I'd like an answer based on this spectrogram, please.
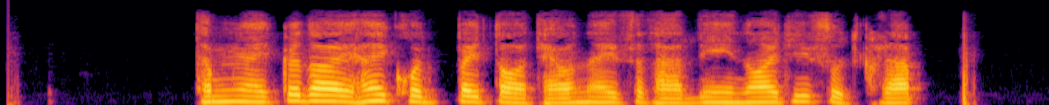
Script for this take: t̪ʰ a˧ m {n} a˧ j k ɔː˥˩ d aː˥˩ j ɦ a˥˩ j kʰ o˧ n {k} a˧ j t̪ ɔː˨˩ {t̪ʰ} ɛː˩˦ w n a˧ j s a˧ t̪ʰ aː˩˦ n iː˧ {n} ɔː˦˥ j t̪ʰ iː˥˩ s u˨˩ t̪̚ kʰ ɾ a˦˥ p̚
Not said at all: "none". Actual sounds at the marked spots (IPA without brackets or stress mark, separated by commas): ŋ, p, t̪ʰ, n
